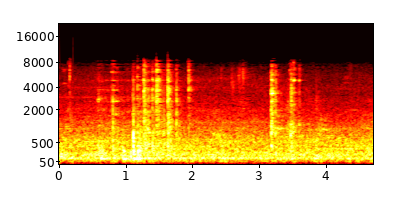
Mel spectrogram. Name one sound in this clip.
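Dishes clatter as they are gathered up.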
